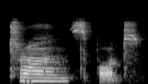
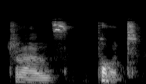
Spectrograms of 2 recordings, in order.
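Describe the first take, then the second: First: The stress is on the first syllable. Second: The stress is on the second syllable. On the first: It names the means of travel or the money for it. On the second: It names the action of moving something. "if you stress the second part, pot"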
